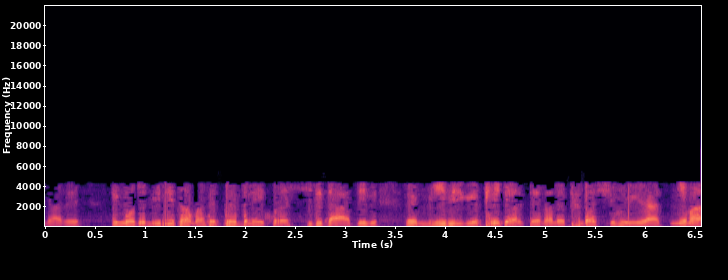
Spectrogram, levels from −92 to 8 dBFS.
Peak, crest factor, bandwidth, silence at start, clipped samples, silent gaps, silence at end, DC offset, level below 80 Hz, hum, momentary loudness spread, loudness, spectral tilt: -6 dBFS; 16 dB; 4.6 kHz; 0 s; under 0.1%; none; 0 s; under 0.1%; -64 dBFS; none; 6 LU; -23 LUFS; -10.5 dB/octave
